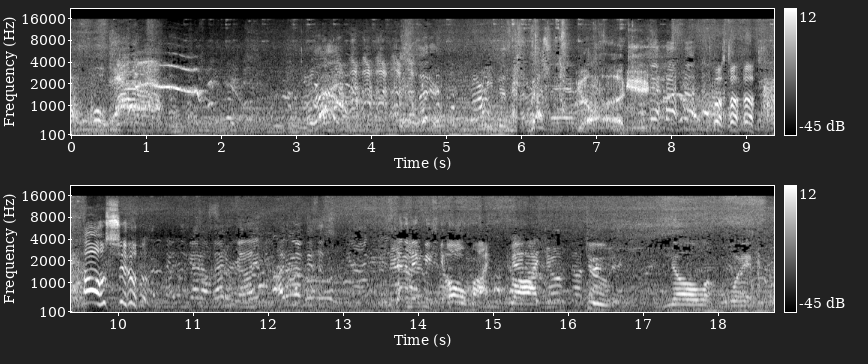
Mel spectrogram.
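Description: Young women talk and shriek excitedly nearby.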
